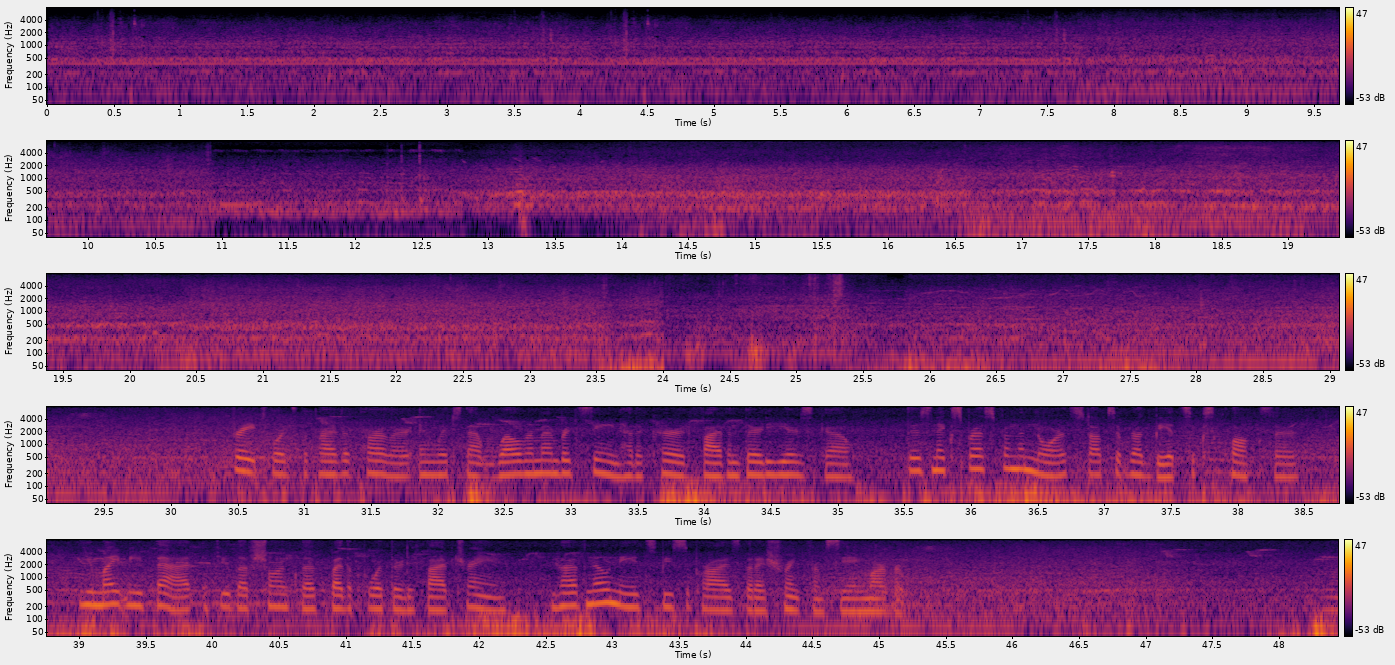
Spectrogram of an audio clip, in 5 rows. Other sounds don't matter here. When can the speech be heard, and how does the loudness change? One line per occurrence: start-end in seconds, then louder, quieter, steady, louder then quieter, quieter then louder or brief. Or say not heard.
30.4-45.2 steady.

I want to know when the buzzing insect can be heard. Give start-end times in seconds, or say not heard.
0.0-48.4.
